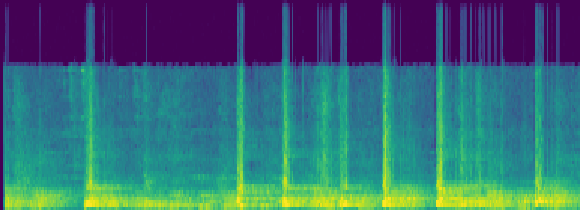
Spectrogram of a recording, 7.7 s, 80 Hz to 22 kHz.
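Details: Many dogs barking together at a dog lot on 25 March 2019: a steady din of overlapping barks, with sharp louder barks popping out about every second, and a faint human voice in the mix.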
